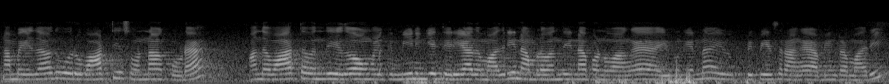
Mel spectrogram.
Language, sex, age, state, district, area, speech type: Tamil, female, 45-60, Tamil Nadu, Cuddalore, rural, spontaneous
